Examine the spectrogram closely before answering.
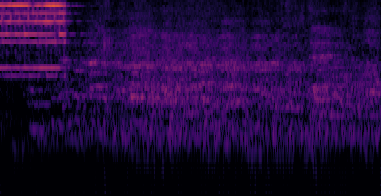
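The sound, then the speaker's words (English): A mobile phone rings late at night: a bright electronic ringtone sounds briefly at the start and cuts off after about half a second, leaving a steady low hiss of background noise. “who would leave their phone on at this time of night?”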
